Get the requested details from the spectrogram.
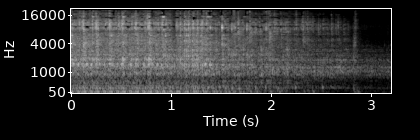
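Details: Tote Gote mini bike single-cylinder engine, cold start with choke, after rewiring the ignition key switch; thumps along at a fast, fairly even beat, then eases down smoothly as throttle drops; runs normally.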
